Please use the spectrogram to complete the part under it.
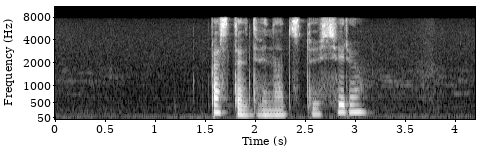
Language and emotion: Russian, neutral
